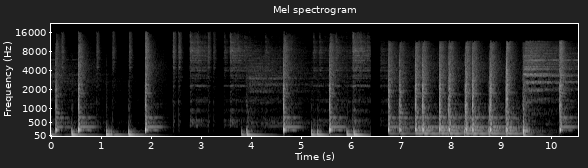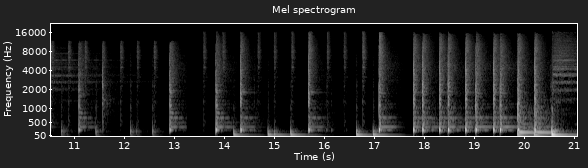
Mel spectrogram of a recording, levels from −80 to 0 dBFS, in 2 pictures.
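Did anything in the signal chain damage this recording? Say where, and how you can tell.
Yes. At 6.39 s the music cuts out for about 200 ms, then returns duller and a few dB quieter, with nothing above 11.5 kHz and a faint new noise floor sitting well under the signal. At 13.46 s the full top end and level come back. That points to the input switched to a poorer device at the driver level, likely a fallback to a second, narrower-band microphone that brings its own tone and hiss before the original input is restored.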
